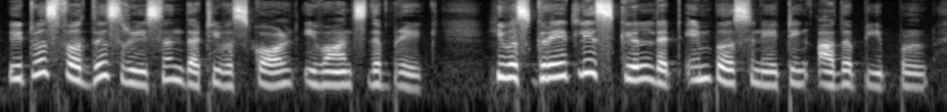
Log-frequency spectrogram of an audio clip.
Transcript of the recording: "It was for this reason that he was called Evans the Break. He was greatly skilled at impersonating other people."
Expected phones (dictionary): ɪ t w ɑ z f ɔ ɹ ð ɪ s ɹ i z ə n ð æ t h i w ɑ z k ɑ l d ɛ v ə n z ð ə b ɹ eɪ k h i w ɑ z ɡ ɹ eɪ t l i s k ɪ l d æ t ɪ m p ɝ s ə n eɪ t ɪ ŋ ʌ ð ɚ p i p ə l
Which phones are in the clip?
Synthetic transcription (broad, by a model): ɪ t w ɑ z f ɔ ɹ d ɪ s ɹ i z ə n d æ t h i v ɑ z k ɑ l d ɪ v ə n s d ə b ɹ eɪ k h i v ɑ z ɡ ɹ eɪ t l i s k ɪ l d æ t ɪ m p ɝ s ə n eɪ t ɪ ŋ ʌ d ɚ p i p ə l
